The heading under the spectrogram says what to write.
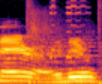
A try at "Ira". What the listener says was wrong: You just pronounced Ira as Aira.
